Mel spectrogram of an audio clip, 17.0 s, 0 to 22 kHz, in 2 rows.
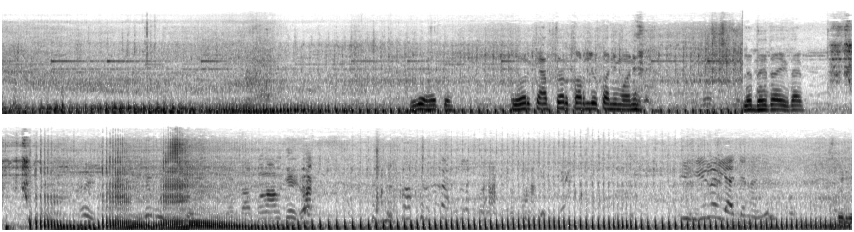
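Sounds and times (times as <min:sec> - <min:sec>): engine revving: 0:00.0 - 0:17.0
motorcycle engine idling: 0:00.0 - 0:17.0.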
